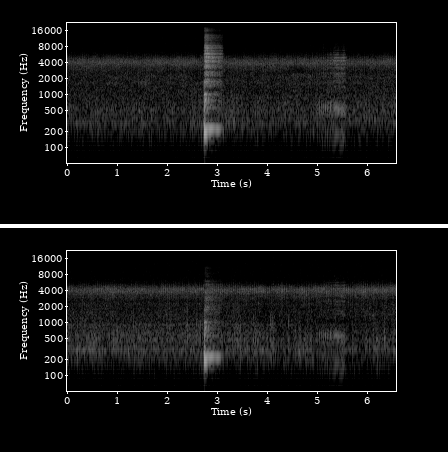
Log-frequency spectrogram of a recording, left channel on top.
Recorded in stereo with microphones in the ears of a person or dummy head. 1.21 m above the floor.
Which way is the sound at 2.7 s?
85° left.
